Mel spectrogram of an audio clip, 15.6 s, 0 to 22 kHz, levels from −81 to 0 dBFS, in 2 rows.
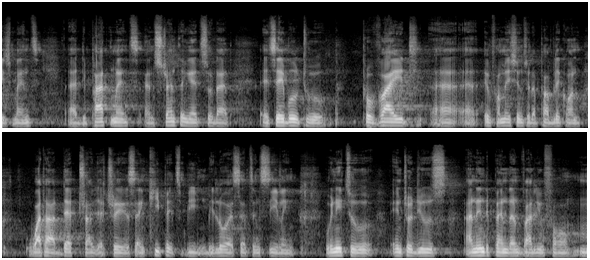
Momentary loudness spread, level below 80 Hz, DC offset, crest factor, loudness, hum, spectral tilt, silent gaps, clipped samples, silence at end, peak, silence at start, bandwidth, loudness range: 12 LU; -54 dBFS; under 0.1%; 20 dB; -20 LUFS; none; -4.5 dB/octave; none; under 0.1%; 0 s; 0 dBFS; 0 s; 14.5 kHz; 3 LU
